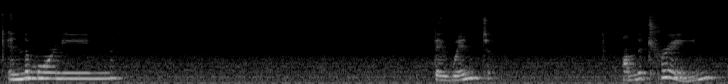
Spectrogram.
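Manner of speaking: painfully slow monologue, huge gaps between words; very slow talker. Retold or imitated. Granddaughter imitating grandpa's monologues, very slow with long gaps. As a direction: draw each word out with long pauses. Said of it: "he would talk like this".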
